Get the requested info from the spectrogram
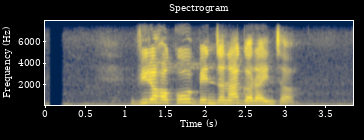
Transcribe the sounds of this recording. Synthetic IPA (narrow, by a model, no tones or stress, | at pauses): biɾʌɦʌkobend͡zʌnaɡʌɾajnt͡sʰʌ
